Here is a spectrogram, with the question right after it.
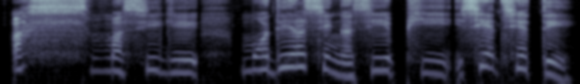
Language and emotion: Manipuri, disgusted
